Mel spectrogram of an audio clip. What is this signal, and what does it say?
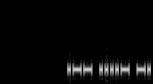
Morse code, heard as a keyed tone, about 60 wpm, spaced as for 53 wpm, 700 Hz. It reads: W4N
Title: Speed Racing - USA Call Signs 45wpm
